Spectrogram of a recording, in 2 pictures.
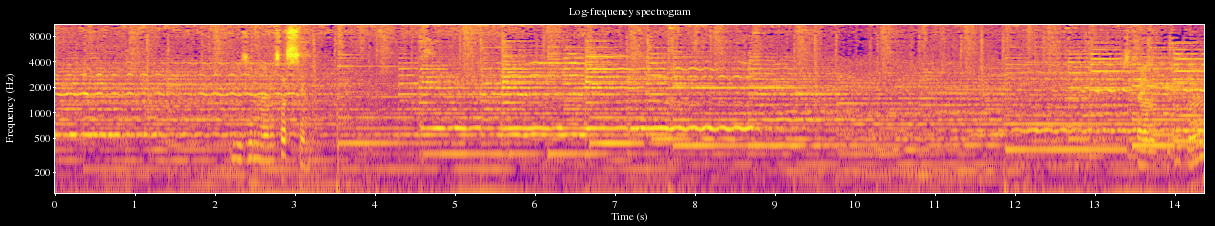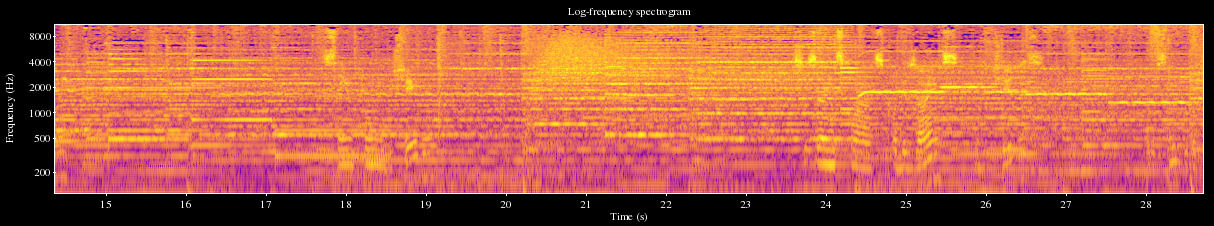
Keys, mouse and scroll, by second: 1.8 scroll up 2, 1.9 click, 6.4 click, 7.9-9.1 drag, 9.2 click, 10.6-13.1 drag, 13.3 click, 14.0-17.5 drag, 18.0-19.1 drag, 19.6-20.6 drag, 21.2 click, 22.4 click, 23.0-24.6 drag, 25.2 click, 26.0 click, 27.8 click.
